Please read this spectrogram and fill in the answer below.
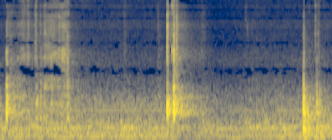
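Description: Kitchen handling sounds: a faint click at the start, then one short knock about a second in, as a plastic container is set down on a glass tabletop.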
